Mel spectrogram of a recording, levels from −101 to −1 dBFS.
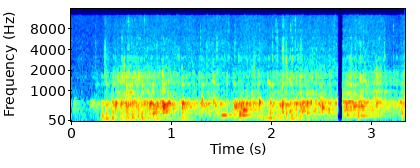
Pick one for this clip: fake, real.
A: real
